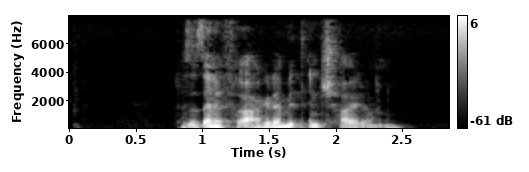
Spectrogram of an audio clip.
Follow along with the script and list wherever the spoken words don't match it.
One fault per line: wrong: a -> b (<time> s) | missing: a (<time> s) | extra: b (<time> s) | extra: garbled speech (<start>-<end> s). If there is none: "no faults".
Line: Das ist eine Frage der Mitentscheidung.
no faults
